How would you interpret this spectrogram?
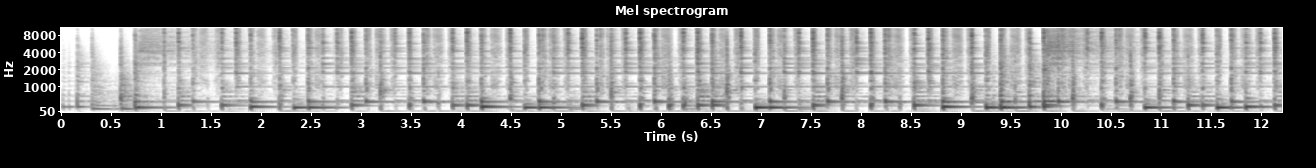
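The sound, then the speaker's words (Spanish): Driving salsa percussion: congas play tuned low-mid patterns under a steady, bright cowbell pulse, with dense rhythmic hits throughout and no voices. “Entonces escuchemos un poco de la percusión, especialmente en una parte que es salsa y hay otra parte que tiene una fusión en donde está el loop, pero conservamos la conga, campana, tiene su cuento.”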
